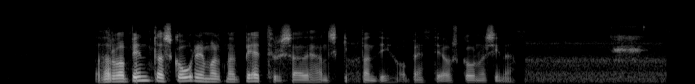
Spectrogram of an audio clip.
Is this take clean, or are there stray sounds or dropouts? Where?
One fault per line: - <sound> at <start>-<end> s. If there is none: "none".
- dropout at 3.5-3.6 s
- laugh at 6.1-6.5 s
